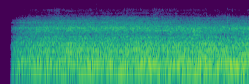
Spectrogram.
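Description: Steamroadster street-theatre vehicle running, a steady mechanical noise with a hiss above it.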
